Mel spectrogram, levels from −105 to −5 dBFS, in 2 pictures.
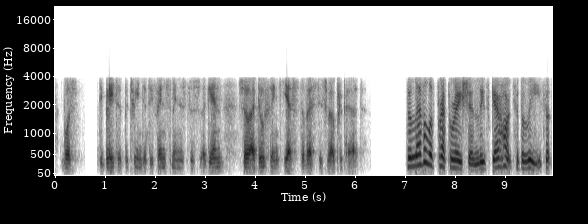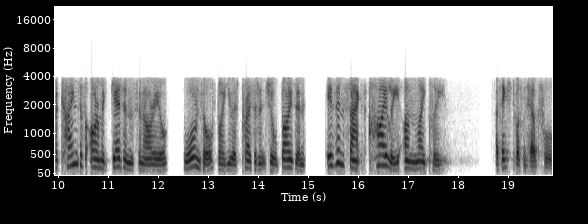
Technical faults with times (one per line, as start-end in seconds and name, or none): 0.00-19.88 Speex codec
1.03-1.12 VoIP packet loss concealed by the speech codec
16.05-16.12 VoIP packet loss concealed by the speech codec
